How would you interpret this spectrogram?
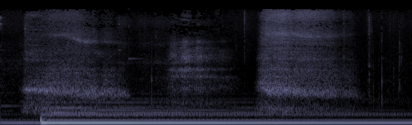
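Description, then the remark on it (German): Two slow, audible breaths, a long deep inhale and then an exhale, over a steady low humming tone that rings throughout. No one speaks. “Jetzt atmet ganz tief ein und aus.”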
